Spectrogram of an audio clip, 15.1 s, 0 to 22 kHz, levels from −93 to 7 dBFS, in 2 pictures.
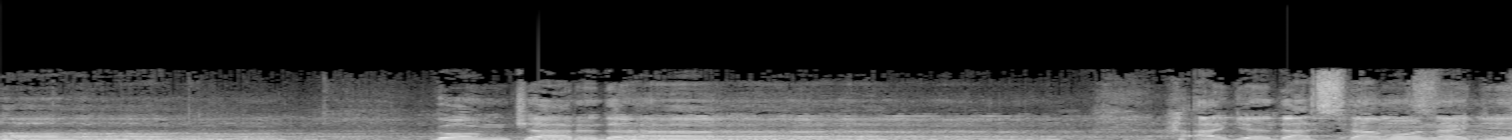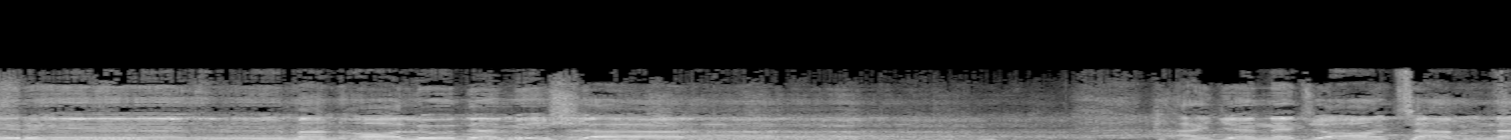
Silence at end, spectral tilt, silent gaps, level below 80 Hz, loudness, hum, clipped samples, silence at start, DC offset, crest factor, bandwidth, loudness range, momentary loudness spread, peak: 0 s; -3.5 dB/octave; none; -54 dBFS; -15 LUFS; none; under 0.1%; 0 s; under 0.1%; 16 dB; 11.5 kHz; 5 LU; 14 LU; 0 dBFS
